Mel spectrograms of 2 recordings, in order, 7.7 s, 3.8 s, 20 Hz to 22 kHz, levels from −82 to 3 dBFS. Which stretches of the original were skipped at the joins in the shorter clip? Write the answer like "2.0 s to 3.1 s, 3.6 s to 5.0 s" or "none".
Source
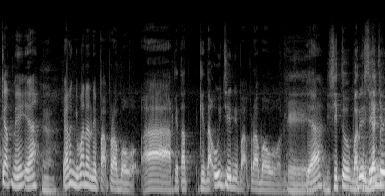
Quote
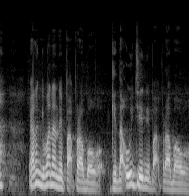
2.8 s to 3.9 s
